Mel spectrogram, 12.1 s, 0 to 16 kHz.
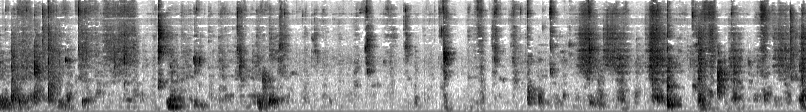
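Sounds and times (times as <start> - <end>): rustling of rice in plates: 0.0 - 5.0, 8.4 - 12.0
crunching puffed rice: 0.0 - 12.0.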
